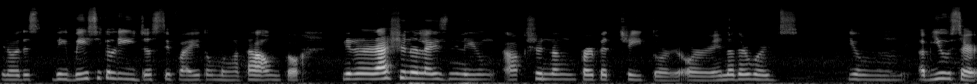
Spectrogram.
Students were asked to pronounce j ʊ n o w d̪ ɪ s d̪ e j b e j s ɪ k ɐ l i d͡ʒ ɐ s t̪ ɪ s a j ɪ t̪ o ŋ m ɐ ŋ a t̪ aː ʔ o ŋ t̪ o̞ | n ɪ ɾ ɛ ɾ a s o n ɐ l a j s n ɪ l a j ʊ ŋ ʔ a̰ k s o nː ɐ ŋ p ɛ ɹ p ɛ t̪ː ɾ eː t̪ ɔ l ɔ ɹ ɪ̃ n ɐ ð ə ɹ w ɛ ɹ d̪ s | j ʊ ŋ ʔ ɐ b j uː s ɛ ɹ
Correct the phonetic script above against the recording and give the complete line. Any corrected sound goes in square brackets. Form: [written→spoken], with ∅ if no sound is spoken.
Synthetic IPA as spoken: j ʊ n o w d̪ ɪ s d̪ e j b e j s ɪ k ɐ l i d͡ʒ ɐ s t̪ ɪ [s→f] a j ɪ t̪ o ŋ m ɐ ŋ a t̪ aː ʔ o ŋ t̪ o̞ | n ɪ ɾ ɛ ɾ a [s→ʃ] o n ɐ l a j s n ɪ l a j ʊ ŋ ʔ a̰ k [s→ʃ] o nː ɐ ŋ p ɛ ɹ p ɛ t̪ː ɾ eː t̪ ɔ [l→ɹ] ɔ ɹ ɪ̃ n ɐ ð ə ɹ w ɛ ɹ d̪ s | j ʊ ŋ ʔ ɐ b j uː s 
